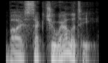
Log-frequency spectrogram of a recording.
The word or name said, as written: bisexuality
